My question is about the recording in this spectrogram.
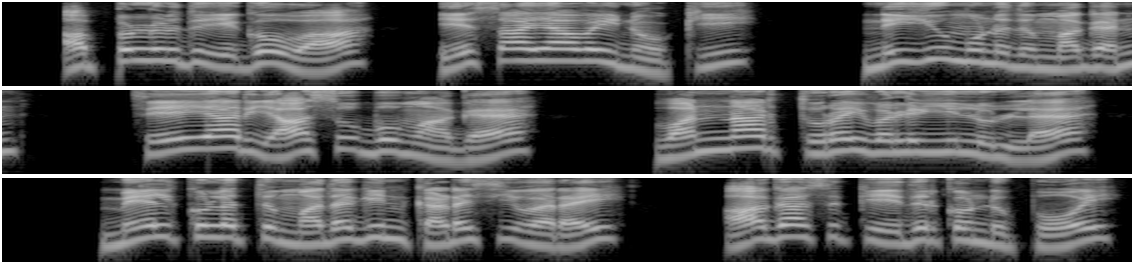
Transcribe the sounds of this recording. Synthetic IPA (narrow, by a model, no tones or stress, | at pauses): ɐpːɔɻɯðɯjɛɣoːʋaː | eːsaːjaːʋɐɪnoːki | nɪjːɯmʊnɐðɯmɐɣɐn | seːjaːɾjaːsuːbɯmaːɣɐ | ʋɐnːaːɾt̪ʊrɐɪʋɐɻɪjɪlɯɭːɐ | meːlkʊɭɐt̪ːɯmɐðɐɣɪnkɐɽɐɪsɪʋɐɾɐɪ | aːɣaːsɯkːɯɛðɪɾkɔɳɖɯpoːj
